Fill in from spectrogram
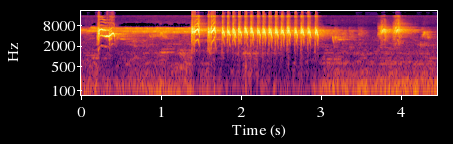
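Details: Crested jay singing, used for mental training, masterans and prompting other birds to sing: a brief squeaky slurred whistle, then a sustained rattling trill of evenly repeated high, harsh pulses for about one and a half seconds, and a short final chirp.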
